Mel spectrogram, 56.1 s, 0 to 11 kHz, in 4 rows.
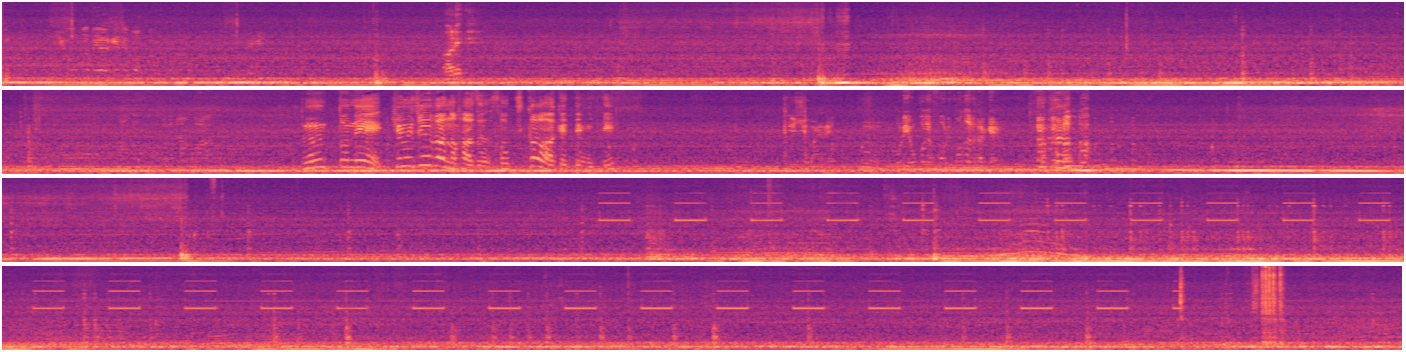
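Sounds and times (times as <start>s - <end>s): vehicle engine idling: 9.8s - 56.0s
electronic beeps: 34.0s - 53.4s.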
